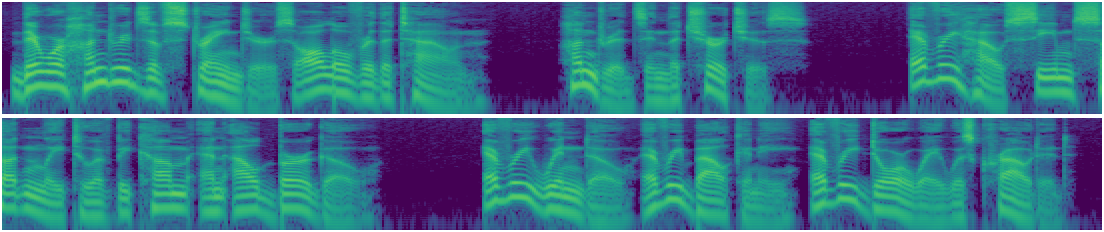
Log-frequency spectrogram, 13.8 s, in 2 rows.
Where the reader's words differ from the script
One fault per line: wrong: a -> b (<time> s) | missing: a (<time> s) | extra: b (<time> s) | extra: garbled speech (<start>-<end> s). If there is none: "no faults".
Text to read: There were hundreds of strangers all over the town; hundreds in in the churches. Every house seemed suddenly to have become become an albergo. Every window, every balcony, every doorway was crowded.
missing: in (4.1 s)
missing: become (8.1 s)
